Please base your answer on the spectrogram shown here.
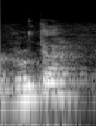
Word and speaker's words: Goethe: Frankfurt School which began at the, you can pronounce it several different ways, Goethe or Goethe University in Frankfurt, Germany.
